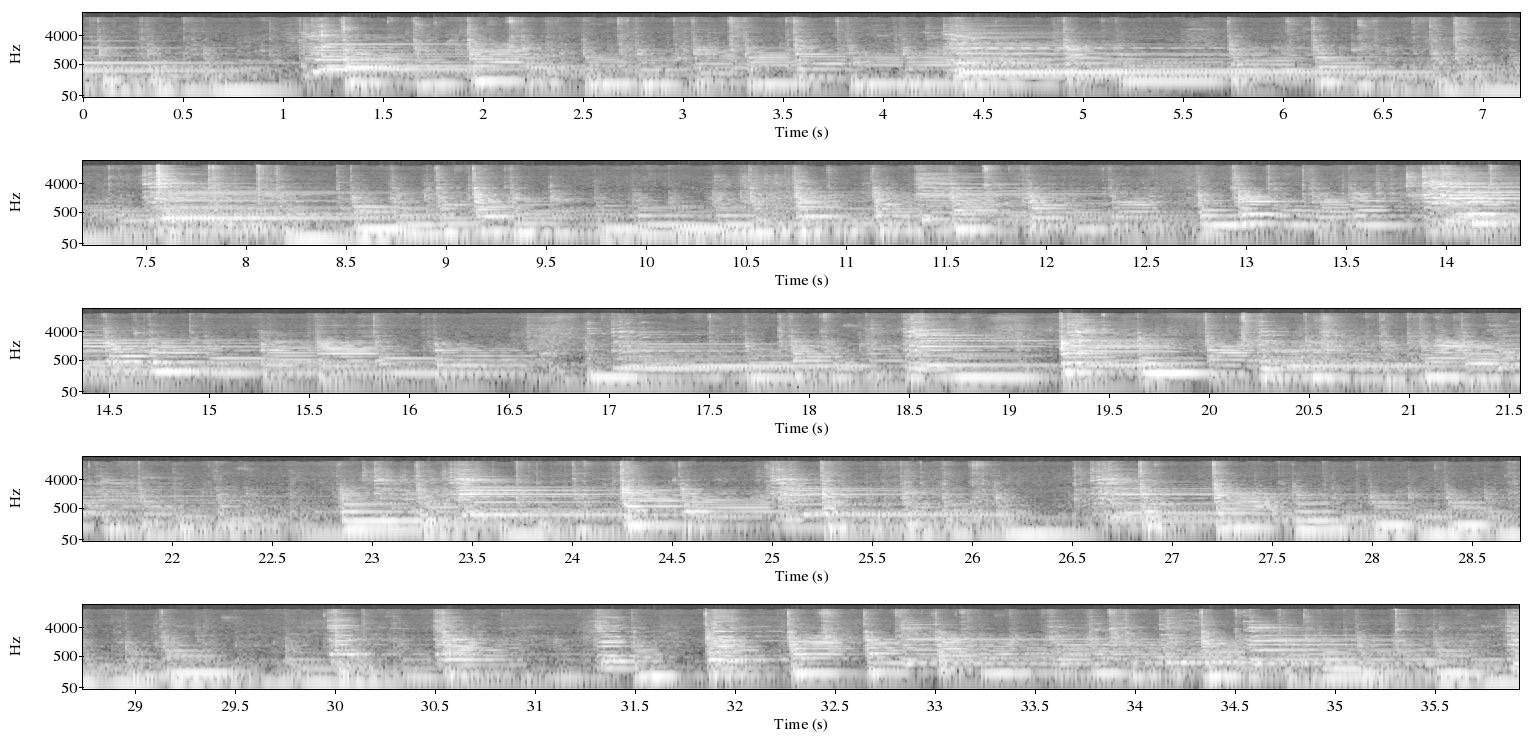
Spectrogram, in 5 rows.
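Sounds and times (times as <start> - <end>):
plucked double bass: 0.0 - 35.9.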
